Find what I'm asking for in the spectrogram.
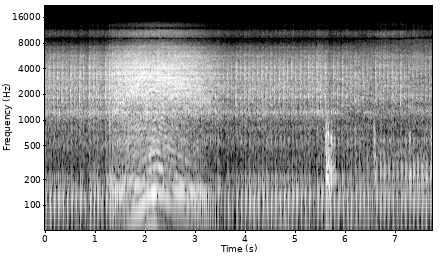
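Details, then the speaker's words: Honda CRF300L single-cylinder, warmed up, back from dealer after fix of weird sounds at 7,500–8,000 rpm: crisp rev climbs smoothly and falls back to steady idle, no odd buzz or rattle at high revs; problem gone. "so obviously that sounds a little bit better than what it did before uh it was making the weird sounds in that 75 to 8000 rpm rev range so not doing it anymore"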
